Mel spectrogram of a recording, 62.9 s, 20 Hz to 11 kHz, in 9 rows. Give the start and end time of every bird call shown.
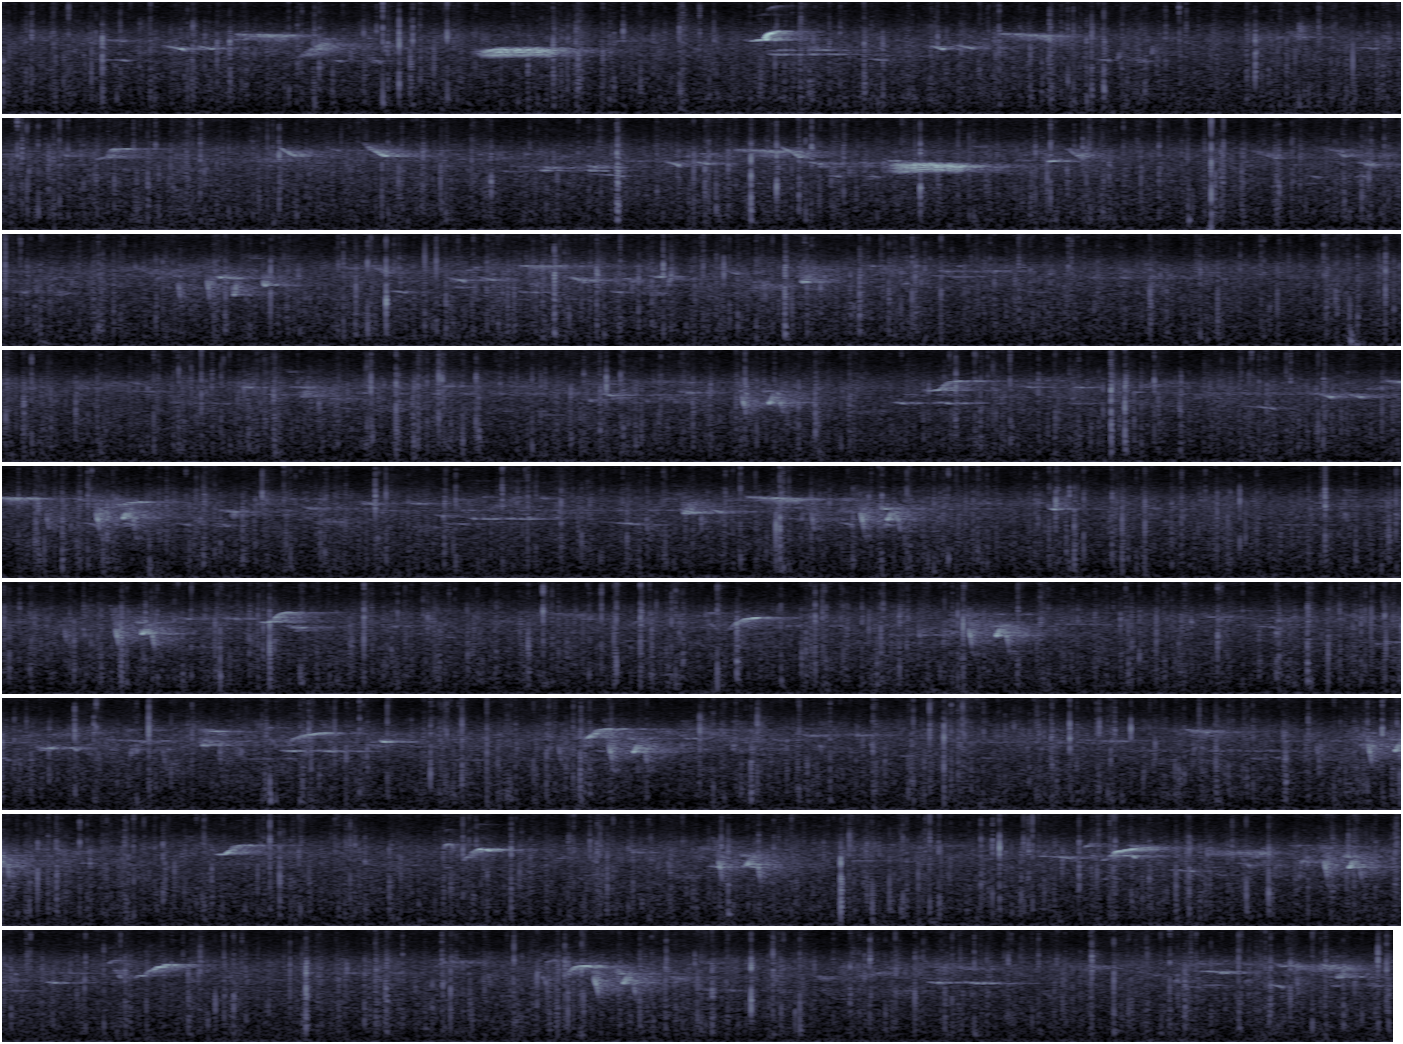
[0.42, 1.52] Apapane (Himatione sanguinea)
[2.33, 3.02] Omao (Myadestes obscurus)
[3.73, 4.42] Iiwi (Drepanis coccinea)
[7.42, 7.83] Iiwi (Drepanis coccinea)
[9.53, 10.12] Iiwi (Drepanis coccinea)
[10.32, 11.43] Apapane (Himatione sanguinea)
[11.43, 11.93] Omao (Myadestes obscurus)
[14.82, 15.53] Omao (Myadestes obscurus)
[15.72, 17.52] Apapane (Himatione sanguinea)
[24.62, 25.02] Omao (Myadestes obscurus)
[25.43, 26.02] Iiwi (Drepanis coccinea)
[27.23, 30.23] Apapane (Himatione sanguinea)
[28.43, 28.82] Omao (Myadestes obscurus)
[30.23, 30.82] Iiwi (Drepanis coccinea)
[30.93, 32.23] Apapane (Himatione sanguinea)
[32.23, 32.52] Omao (Myadestes obscurus)
[35.52, 35.92] Omao (Myadestes obscurus)
[36.23, 36.73] Iiwi (Drepanis coccinea)
[38.62, 39.02] Iiwi (Drepanis coccinea)
[39.62, 40.23] Omao (Myadestes obscurus)
[41.83, 43.33] Apapane (Himatione sanguinea)
[43.33, 43.92] Iiwi (Drepanis coccinea)
[44.83, 45.23] Iiwi (Drepanis coccinea)
[45.02, 45.42] Omao (Myadestes obscurus)
[48.73, 49.12] Omao (Myadestes obscurus)
[50.02, 50.52] Iiwi (Drepanis coccinea)
[51.23, 51.62] Iiwi (Drepanis coccinea)
[52.52, 52.92] Omao (Myadestes obscurus)
[54.33, 54.83] Iiwi (Drepanis coccinea)
[55.42, 55.92] Omao (Myadestes obscurus)
[56.52, 57.02] Iiwi (Drepanis coccinea)
[58.62, 59.02] Iiwi (Drepanis coccinea)
[58.92, 59.33] Omao (Myadestes obscurus)
[60.62, 61.12] Iiwi (Drepanis coccinea)
[61.83, 62.91] Apapane (Himatione sanguinea)

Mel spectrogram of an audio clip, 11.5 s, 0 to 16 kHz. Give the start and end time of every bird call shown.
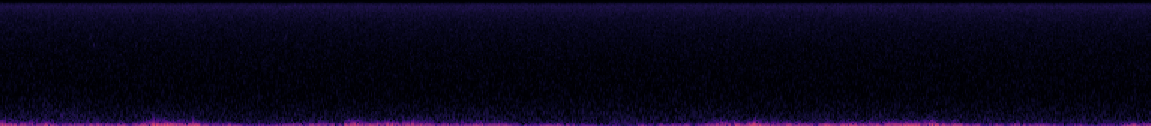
[2.79, 2.89] Rock Wren (Salpinctes obsoletus)

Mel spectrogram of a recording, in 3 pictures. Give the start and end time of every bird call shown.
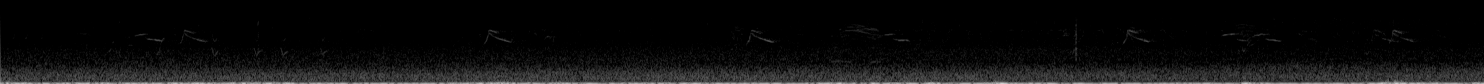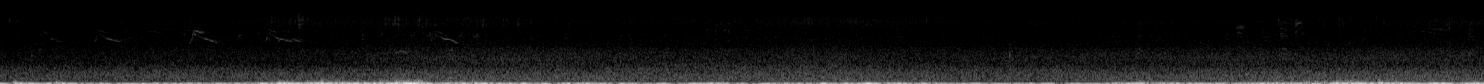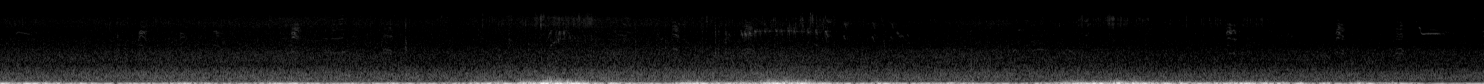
[8.34, 8.84] Hawaii Amakihi (Chlorodrepanis virens)
[12.34, 12.74] Hawaii Amakihi (Chlorodrepanis virens)
[13.84, 14.14] Hawaii Amakihi (Chlorodrepanis virens)
[27.24, 27.34] Hawaii Amakihi (Chlorodrepanis virens)
[27.64, 27.74] Hawaii Amakihi (Chlorodrepanis virens)
[29.54, 29.64] Hawaii Amakihi (Chlorodrepanis virens)
[31.04, 31.14] Hawaii Amakihi (Chlorodrepanis virens)
[32.54, 32.64] Hawaii Amakihi (Chlorodrepanis virens)
[36.34, 36.44] Hawaii Amakihi (Chlorodrepanis virens)
[37.14, 37.24] Hawaii Amakihi (Chlorodrepanis virens)
[37.24, 38.04] Warbling White-eye (Zosterops japonicus)
[41.94, 42.04] Hawaii Amakihi (Chlorodrepanis virens)
[43.04, 43.14] Hawaii Amakihi (Chlorodrepanis virens)
[43.64, 43.74] Hawaii Amakihi (Chlorodrepanis virens)
[43.84, 44.24] Warbling White-eye (Zosterops japonicus)

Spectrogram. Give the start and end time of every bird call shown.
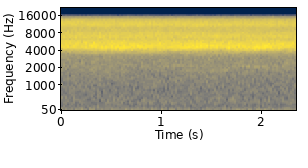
[0.00, 2.35] Hauxwell's Thrush (Turdus hauxwelli)

